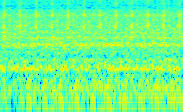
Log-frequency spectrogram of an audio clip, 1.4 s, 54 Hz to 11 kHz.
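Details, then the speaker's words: Chevrolet 235 Blue Flame sedan idling with the valve cover off after a lifter rebuild: fast, light ticking over a rough idle with a slight misfire. The exhaust note changes as one valve is adjusted; a single noisy valve or lifter is suspected. "So as he was adjusting that valve, I can hear the difference on the backside of the exhaust as it's opening it up more as it cycles through the. Because it had a little miss."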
